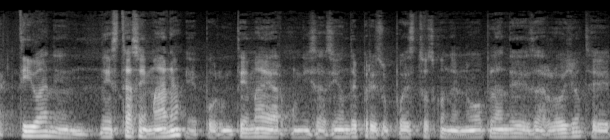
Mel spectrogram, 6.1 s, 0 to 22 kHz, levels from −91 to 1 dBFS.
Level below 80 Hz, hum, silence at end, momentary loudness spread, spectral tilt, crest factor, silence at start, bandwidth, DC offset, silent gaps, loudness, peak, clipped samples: -62 dBFS; none; 0 s; 7 LU; -6.5 dB/octave; 18 dB; 0 s; 16 kHz; under 0.1%; none; -19 LUFS; 0 dBFS; under 0.1%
